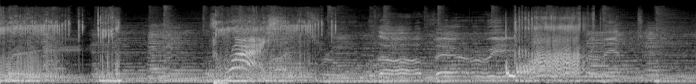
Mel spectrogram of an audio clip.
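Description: Loud, drawn-out fart sound effects play one after another, their buzzy tones wobbling and bending in pitch over several seconds, with a dense, busy backing underneath.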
